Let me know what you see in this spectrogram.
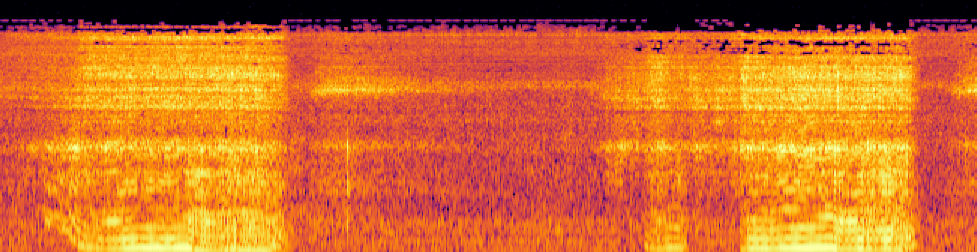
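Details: Sleeping father (Dad) recorded by his children, who says he doesn't snore: two long, loud, rattling snores with a quiet pause between them. Heavy snoring.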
